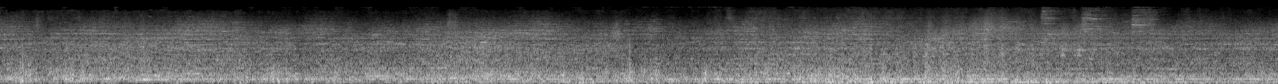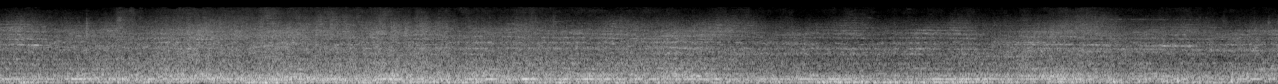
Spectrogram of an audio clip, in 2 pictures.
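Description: Florida East Coast Railway intermodal freight train rolling steadily past: the rumble and clatter of flatcar wheels on the rails as trailer-carrying cars go by, with a steady low tone beneath it.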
